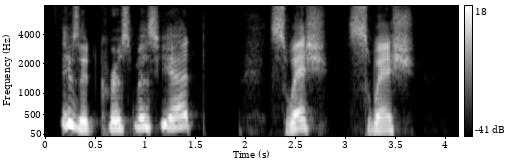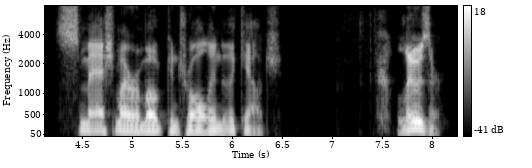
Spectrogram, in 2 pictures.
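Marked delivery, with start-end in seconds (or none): 0.1-1.6 sad glum mumble, pitched up. After the announcer's free-throw stat, mumbling to yourself in a sad Homer voice. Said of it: "In my sad Homer voice".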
